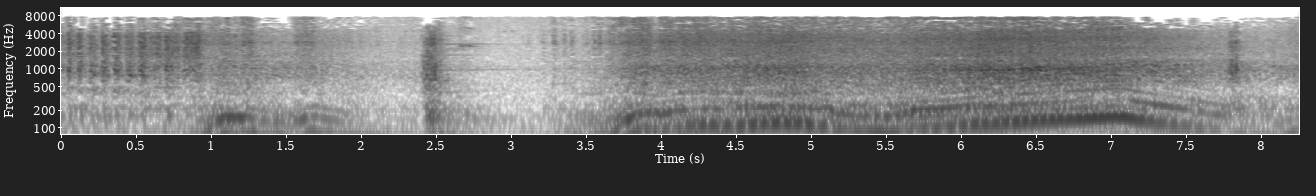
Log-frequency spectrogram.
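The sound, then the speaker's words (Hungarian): A car engine revs and accelerates. A sharp knock comes first, then a loud growl rises with a wavering pitch that climbs and sags over several seconds. No one talks. “Gyerünk, indíts. Célozd be azt az elágazást. Gázt!”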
